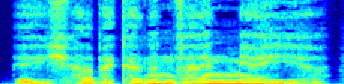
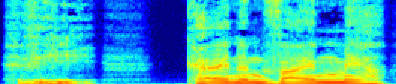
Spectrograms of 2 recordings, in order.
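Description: First: Sighing. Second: Slow, louder, higher disbelieving question; appalled. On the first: Old father admits to his son, sighing. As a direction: sigh it out, drained. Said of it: "seufzte der Alte". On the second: Son learns the wine is gone, appalled. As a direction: drag it out in dismay. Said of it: "fragte Dantès entsetzt". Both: A narrator's reading.

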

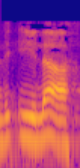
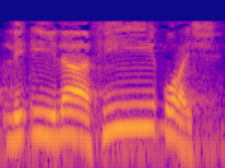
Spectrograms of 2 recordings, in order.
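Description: First: "لإيلاف" as one word ending on f; li-iilaaf, the f joined to "لإيلاف"; corrected reading. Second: "لإيلاف قريش" split as li-iilaa, then a long fii Quraysh; layman's misreading. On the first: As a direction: close "لإيلاف" on its f, with no long ii after it. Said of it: "هذا غلط، بل لإيلاف". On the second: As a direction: break "لإيلاف" before its f, stretching it into a separate word fii. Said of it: "وبعض العوام يقرأها". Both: Shown as a demonstration.

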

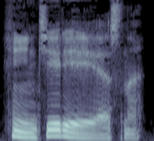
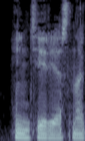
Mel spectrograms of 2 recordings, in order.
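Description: First: «Интересно» stretched to double length; drawn out. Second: Said in the usual way. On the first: A narrator's reading. Son muses on his ex calling, drawn out. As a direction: draw out every syllable of «Интересно», slowly. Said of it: "протянул я на манер лысого эльфа".

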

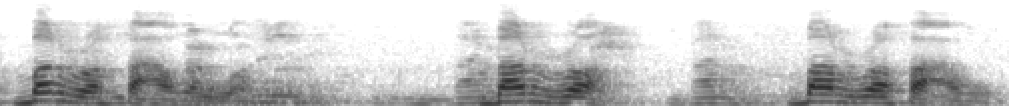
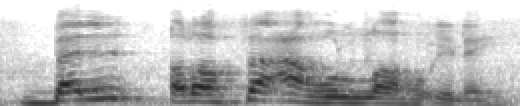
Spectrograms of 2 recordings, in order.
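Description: First: بل رفعه said as barrafa'ahu, lam fully merged into ra. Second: بل رفعه with a clear lam before ra; lam pronounced. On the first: Teacher demonstrates the correct assimilation. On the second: Teacher asks which reading is right. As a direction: say بل رفعه keeping the lam distinct. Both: Shown as a demonstration. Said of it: "ولا بل رفعه الله إليه".

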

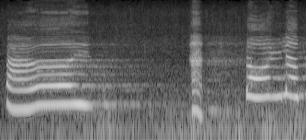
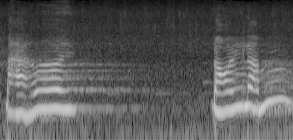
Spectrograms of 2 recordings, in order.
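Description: First: Very high, much softer, slow drawn-out eerie plea; slower plaintive ghost child. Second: Put-on very high, much softer eerie child's voice; a hungry little ghost whimpering; plaintive ghost child. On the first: Ghost child repeating its plea, slower, very high and faint. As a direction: stretch the hungry whimper out. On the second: Ghost child begging the old woman for food, high and faint. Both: A narrator's reading. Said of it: "Nó cất tiếng nói thê thiết".

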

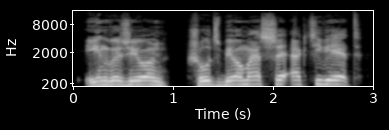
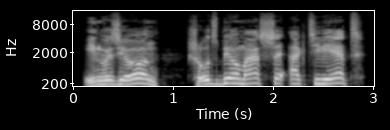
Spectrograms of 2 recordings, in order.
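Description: First: Slow machine announcement; gloating robot alarm; metallic robot voice. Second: Slow, gloating machine voice; robot alarm with malice. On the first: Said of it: "Всё тот же металлический голос". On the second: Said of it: "говорил злорадно". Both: A narrator's reading.

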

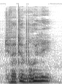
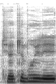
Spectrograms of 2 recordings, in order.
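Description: First: High-pitched, mild caution; worried warning. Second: Loud, higher-pitched mimicked warning; merry mockery. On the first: Old nurse warning girl about boiling tea, worried. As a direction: warn her with rising concern. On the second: Antonine mimicking her nurse's warning, merry mockery. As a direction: throw the warning back, teasingly. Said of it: "dit Antonine en riant". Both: A narrator's reading.

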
